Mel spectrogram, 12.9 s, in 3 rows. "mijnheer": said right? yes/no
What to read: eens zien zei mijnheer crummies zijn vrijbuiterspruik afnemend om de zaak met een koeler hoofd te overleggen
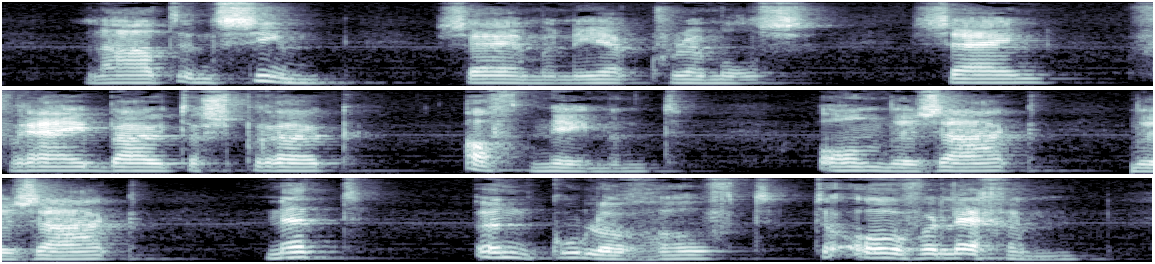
yes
